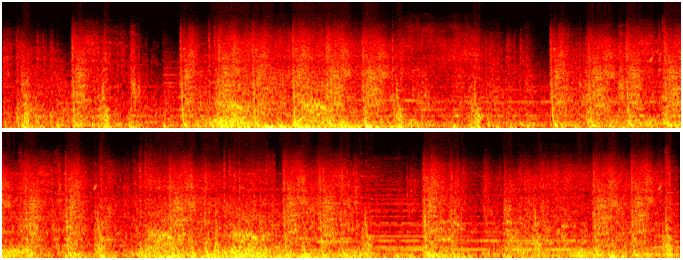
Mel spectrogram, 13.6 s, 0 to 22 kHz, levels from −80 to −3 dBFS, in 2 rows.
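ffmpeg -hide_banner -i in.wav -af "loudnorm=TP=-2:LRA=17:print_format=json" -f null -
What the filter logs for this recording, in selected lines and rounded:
"input_i" : "-23.6",
"input_tp" : "-7.8",
"input_lra" : "1.8",
"input_thresh" : "-33.6",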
